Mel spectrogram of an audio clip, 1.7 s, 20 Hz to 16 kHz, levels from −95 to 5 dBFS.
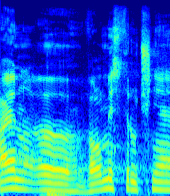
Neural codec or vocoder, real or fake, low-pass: none; real; 14.4 kHz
